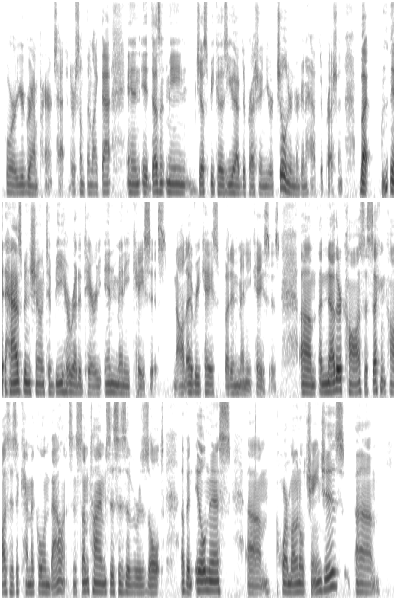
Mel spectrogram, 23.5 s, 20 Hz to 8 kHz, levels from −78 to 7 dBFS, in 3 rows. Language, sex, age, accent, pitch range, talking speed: English, male, 30-49, American, 115-135 Hz, 165 wpm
